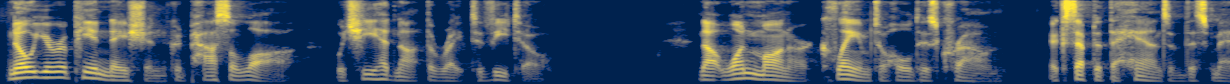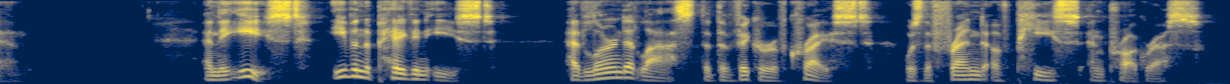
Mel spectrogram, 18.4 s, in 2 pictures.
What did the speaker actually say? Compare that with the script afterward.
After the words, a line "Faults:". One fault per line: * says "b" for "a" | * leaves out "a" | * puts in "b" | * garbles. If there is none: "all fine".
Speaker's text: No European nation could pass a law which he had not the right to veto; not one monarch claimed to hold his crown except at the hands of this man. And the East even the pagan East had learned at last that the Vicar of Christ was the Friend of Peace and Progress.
No European nation could pass a law which he had not the right to veto; not one monarch claimed to hold his crown except at the hands of this man. And the East even the pagan East had learned at last that the Vicar of Christ was the Friend of Peace and Progress.
Faults:
all fine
